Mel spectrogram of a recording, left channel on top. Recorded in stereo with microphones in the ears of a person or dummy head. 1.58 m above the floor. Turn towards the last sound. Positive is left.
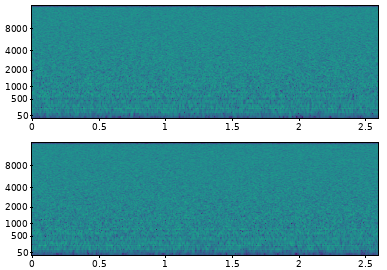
No sound to turn to.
